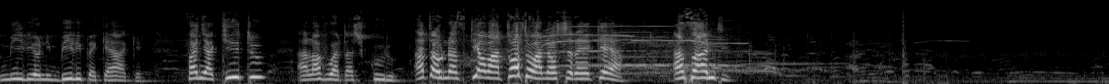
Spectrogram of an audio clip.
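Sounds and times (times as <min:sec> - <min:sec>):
woman speaking over public address: 0:00.0 - 0:07.4
crowd voices: 0:01.4 - 0:11.0.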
